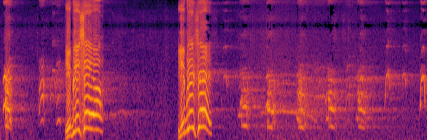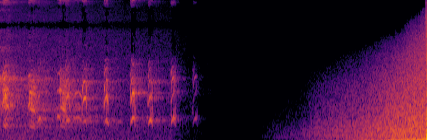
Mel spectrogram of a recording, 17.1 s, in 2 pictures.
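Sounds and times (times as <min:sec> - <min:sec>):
hunting dogs barking and baying: 0:00.0 - 0:12.6.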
